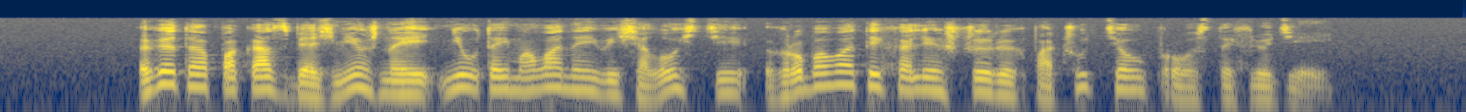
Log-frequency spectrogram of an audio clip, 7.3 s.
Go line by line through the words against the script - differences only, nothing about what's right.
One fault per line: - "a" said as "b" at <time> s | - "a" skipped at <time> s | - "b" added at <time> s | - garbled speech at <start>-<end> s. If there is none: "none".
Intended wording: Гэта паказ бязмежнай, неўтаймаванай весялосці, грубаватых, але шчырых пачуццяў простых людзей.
none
